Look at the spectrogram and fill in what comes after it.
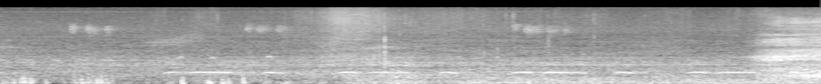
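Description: Birdsong: a bird calling a string of short, low hooting notes, some in pairs and threes, with a few faint high chirps of other small birds.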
